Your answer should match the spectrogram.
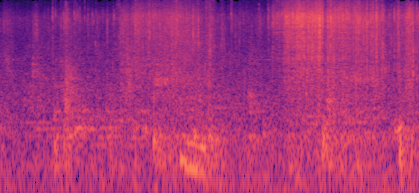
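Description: Plastic bag holding bread crinkling as it is handled, loudest for about a second near the end.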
